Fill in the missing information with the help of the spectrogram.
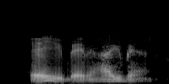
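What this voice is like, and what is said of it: Deep, sexy voice. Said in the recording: “special, sexy, deep voice talking”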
